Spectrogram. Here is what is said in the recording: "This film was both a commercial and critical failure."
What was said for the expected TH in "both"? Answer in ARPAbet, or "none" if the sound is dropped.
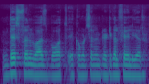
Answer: T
